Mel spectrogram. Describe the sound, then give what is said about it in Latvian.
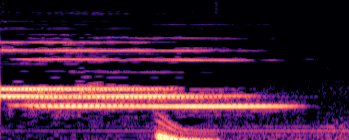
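A parliament chamber bell rings out before a vote on a draft decision, a steady, bright, sustained tone lasting about two seconds, with a brief low thump midway before it cuts off and fades. “Lūdzu zvanu.”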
